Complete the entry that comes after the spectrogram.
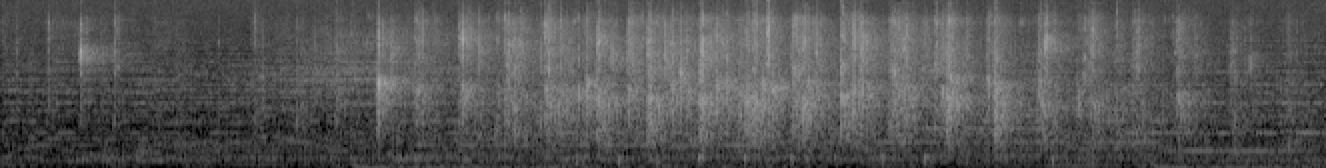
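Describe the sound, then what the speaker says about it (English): Applause from an audience at a football association awards ceremony swells in after a quiet start, a sustained patter of many claps at moderate distance lasting several seconds. "Let's give them a round of applause for their hard work, of course, and determination."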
